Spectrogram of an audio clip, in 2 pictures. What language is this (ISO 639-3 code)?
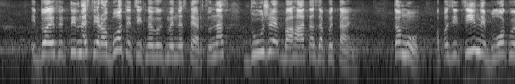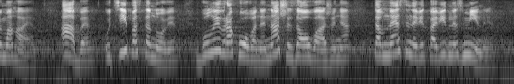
ukr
